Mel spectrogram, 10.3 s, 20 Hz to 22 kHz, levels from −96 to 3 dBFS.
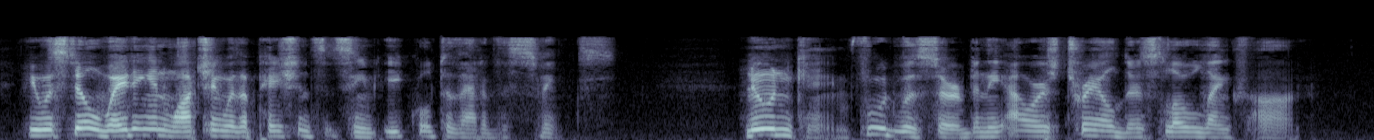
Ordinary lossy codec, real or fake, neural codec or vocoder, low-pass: AAC, 32 kbps; real; none; 7.2 kHz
